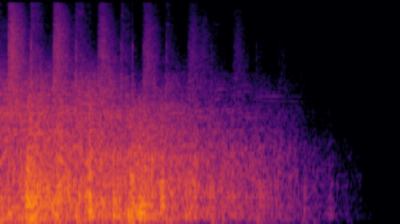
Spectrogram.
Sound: thunder rumbling

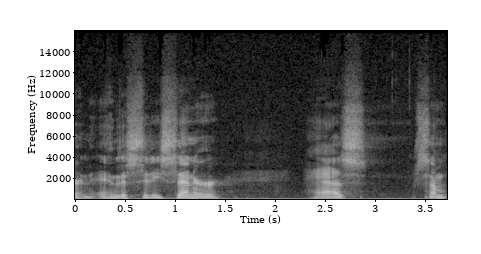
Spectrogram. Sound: none

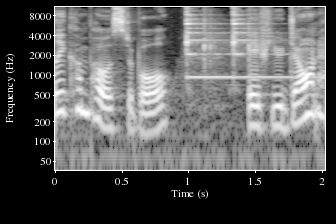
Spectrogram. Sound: bell rings

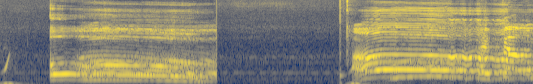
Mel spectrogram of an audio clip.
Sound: both oohing

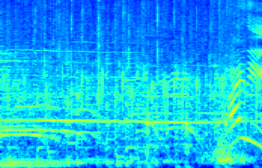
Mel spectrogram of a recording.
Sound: applause and cheering

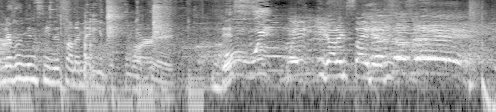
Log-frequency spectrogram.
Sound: hears sticks clap

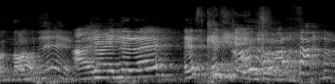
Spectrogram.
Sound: speaking in Korean; everyone laughs

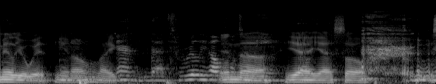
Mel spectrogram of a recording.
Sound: laughs

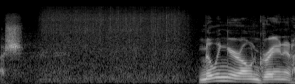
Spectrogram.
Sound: malt pouring

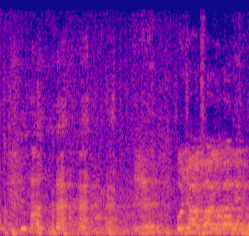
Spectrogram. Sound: chuckling

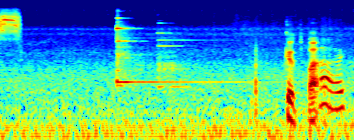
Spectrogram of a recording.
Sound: doorbell rings

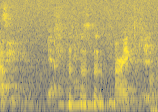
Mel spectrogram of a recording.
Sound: chuckling

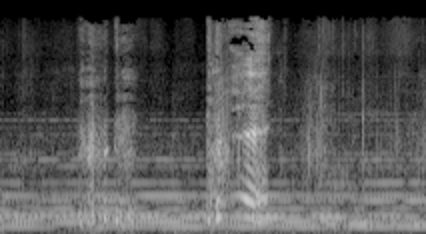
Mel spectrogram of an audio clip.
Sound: coughing

